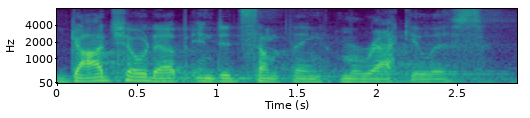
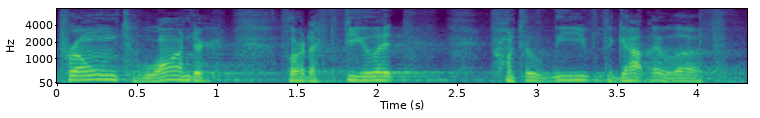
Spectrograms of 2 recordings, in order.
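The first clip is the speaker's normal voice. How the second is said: heartfelt; 2 semitones higher than usual. Real, not acted. Quotes favorite line passionately.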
